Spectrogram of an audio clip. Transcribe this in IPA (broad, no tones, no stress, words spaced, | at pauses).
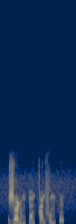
ʒɐɳum põjt̪ãjvɘmθe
